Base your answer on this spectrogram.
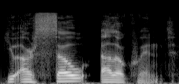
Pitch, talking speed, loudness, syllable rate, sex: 110 Hz, 135 wpm, -16 LUFS, 4.3 syllables/s, male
